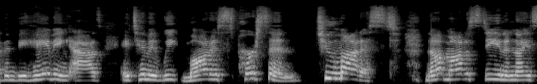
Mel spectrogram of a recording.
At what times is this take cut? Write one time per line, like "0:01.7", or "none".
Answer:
0:01.8
0:03.1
